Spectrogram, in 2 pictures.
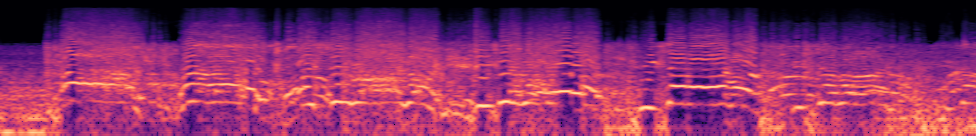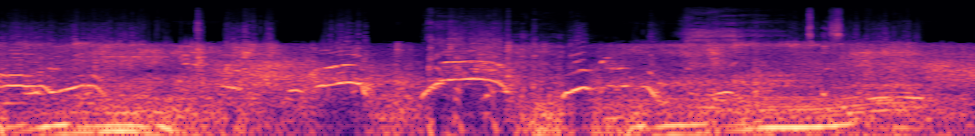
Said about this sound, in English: And he fires a single shot from a shotgun and blasts the guy right in the arm. And the gunman, and I'm going to play this for you in just a second, the gunman screams like a first grader. Here's the sound.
